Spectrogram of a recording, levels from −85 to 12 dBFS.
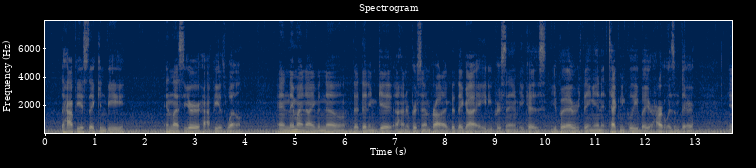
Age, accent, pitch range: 20-39, American, 95-110 Hz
